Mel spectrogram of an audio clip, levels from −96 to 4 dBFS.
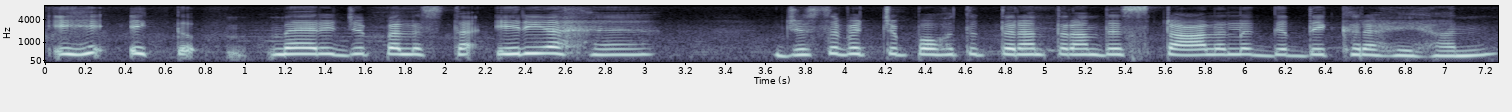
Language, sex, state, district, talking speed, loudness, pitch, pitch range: Punjabi, female, Punjab, Kapurthala, 150 wpm, -15 LUFS, 290 Hz, 280-310 Hz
